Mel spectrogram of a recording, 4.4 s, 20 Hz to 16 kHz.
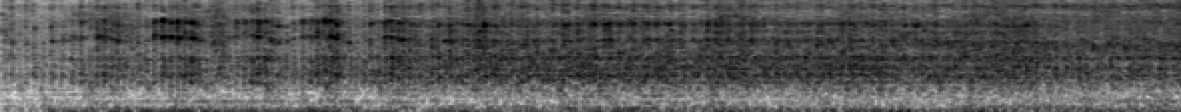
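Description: Ford F-250 Super Duty pickup's engine running steadily as it rolls past slowly in traffic, a low rumble over road noise.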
